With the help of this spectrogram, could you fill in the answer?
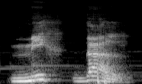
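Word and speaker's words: מגדל: Y entonces aquí tenemos Migdal. ¿Se fijan que en la transliteración ya no tenemos la E?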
